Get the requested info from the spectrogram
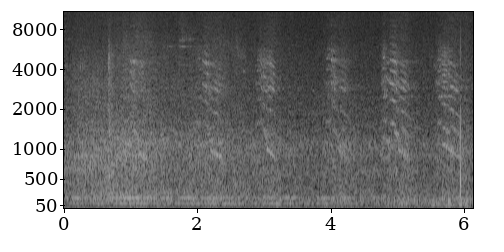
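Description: A bird calling over and over, about one short call a second, each falling in pitch, over a steady low city hum. A single sharp crack near the end, a distant gunshot.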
